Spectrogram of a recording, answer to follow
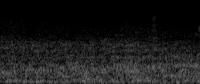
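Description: A rocky creek rushing over stones, a steady, even rush of water.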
